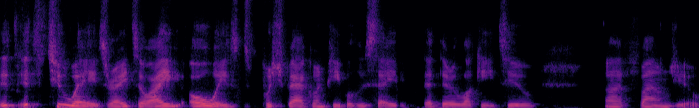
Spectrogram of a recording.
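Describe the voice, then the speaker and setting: A man with a plain, everyday voice speaks in a fairly low pitch with ordinary pitch variation over a quiet background. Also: fairly slow pace. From Long Island, New York. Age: 60s. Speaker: adoptive parent and foster care alumnus speaker. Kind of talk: workshop talk and Q&A. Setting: video call.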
